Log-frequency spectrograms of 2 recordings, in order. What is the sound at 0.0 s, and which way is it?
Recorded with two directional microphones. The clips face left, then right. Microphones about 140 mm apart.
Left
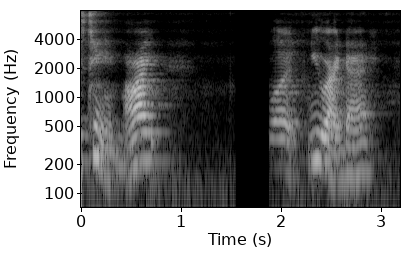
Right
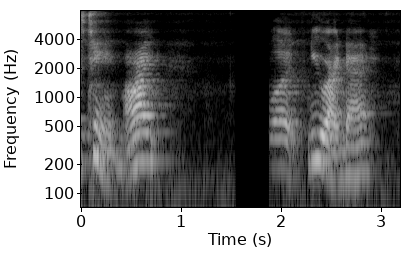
Speech, 15° right (ahead or behind).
